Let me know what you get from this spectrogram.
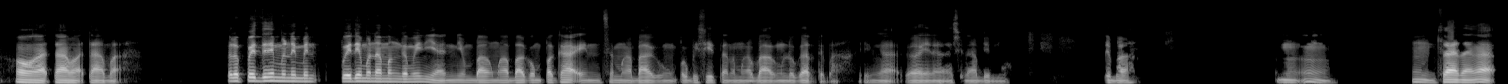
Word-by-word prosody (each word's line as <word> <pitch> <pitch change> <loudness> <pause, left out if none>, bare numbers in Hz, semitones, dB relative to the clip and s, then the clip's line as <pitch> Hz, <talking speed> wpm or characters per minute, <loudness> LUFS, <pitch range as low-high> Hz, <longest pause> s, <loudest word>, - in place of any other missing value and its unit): Oo 110 -3 +7
nga, 95 - +6
tama-tama. 90 -4 +2 1.1
Pero 160 +1 +5
puwede 165 +1 +7
mo 160 - +4
nemen 145 -2 +2 0.2
puwede 145 +1 +7
mo 140 - +3
namang 135 -1 +2
gawin 125 +1 0
yan 95 -1 -2
yung 95 0 -7
bagong 95 0 -1
mga 95 - -3
bagong 95 +1 -2
pagkain 95 -3 -1
sa 95 - -9
mga 90 -1 -6
bagong 85 -2 -5
pagbisita 90 0 -7
ng 85 0 -9
mga 80 - -6
bagong 85 0 -3
lugar 85 0 -3
'di - - -12
ba? - - -18
Yun 90 - -13
nga, 80 -2 -6
gaya 85 0 -3
nga 80 - -6
ng 80 - -12
sinabi 85 0 -8
mo, 75 0 -13 0.9
'di 95 - -6
ba? 85 +2 -4 1.4
Mm. 100 -4 -6 0.7
Hmm 110 -6 -5
sana 110 -1 +6
nga. 115 0 +3
95 Hz, 160 wpm, -22 LUFS, 85-110 Hz, 1.4 s, Oo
